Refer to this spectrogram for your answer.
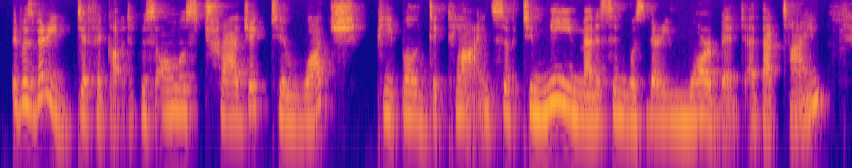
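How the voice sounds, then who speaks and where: The voice is somewhat breathy and moves at a moderate pace with ordinary pitch variation. The background is quiet. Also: woman, medium pitch for a woman. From India. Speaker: functional medicine doctor. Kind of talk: interview.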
